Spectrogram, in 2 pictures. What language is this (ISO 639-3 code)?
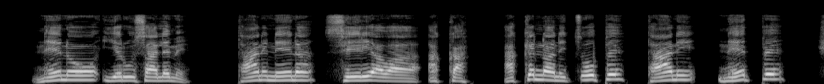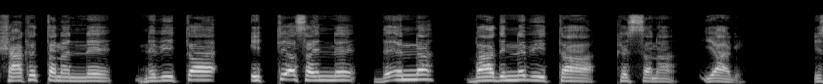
dwr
